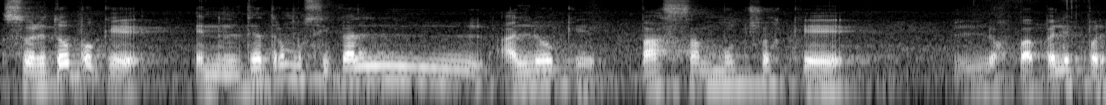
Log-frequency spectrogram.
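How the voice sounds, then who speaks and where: The speaker is male. Background noise is noticeable throughout. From Argentina, Buenos Aires area. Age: 30s. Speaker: math teacher and musical theatre actor. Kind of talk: interview. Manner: halting.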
